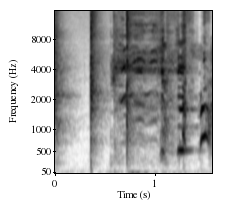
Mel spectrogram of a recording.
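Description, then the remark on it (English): Several sharp hand claps land in a quick, running cadence, like slapping, imitating a man's butt cheeks clapping as he ran from guards, with brief voiced sounds or laughter mixed in toward the end. “holy shit, the clap of your cheeks alerted the guards.”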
